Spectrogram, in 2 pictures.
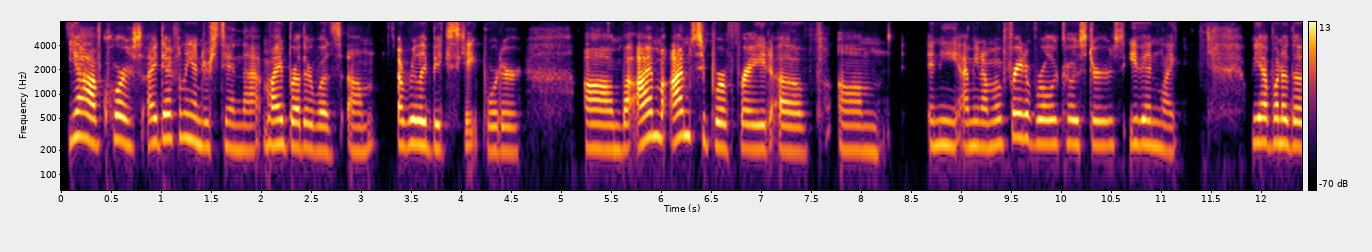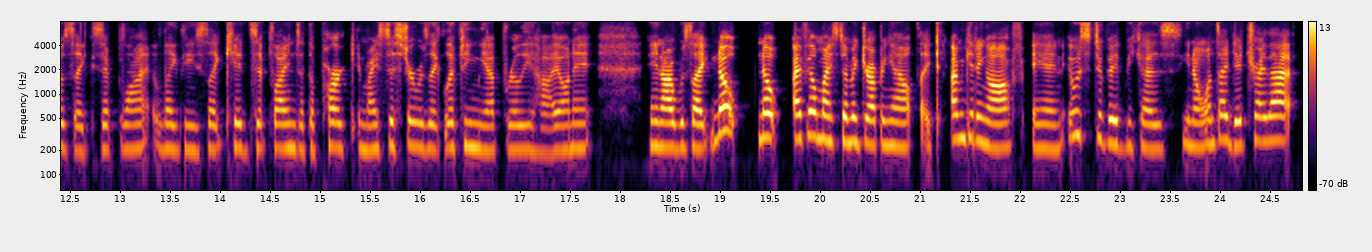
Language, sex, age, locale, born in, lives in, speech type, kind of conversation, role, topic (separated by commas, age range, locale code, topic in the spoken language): English, female, 20-24, en-US, United States, United States, conversation, unstructured, none, How do you deal with fear of failing when trying a new hobby?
